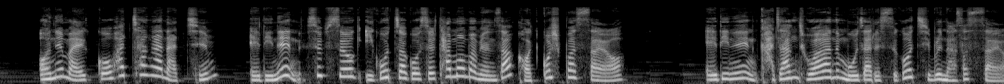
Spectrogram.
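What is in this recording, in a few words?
Korean, Army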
